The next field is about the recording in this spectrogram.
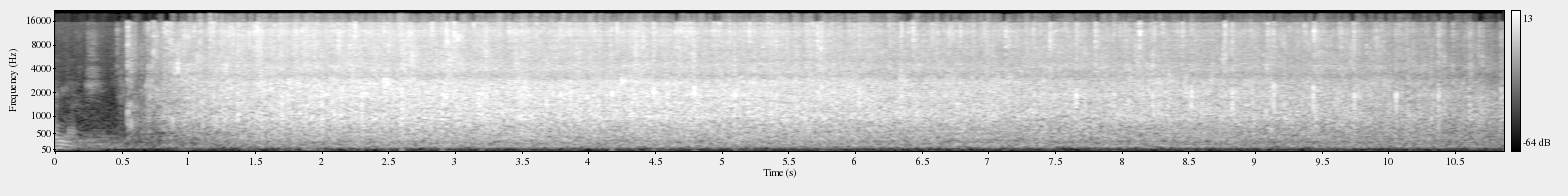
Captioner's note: applause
